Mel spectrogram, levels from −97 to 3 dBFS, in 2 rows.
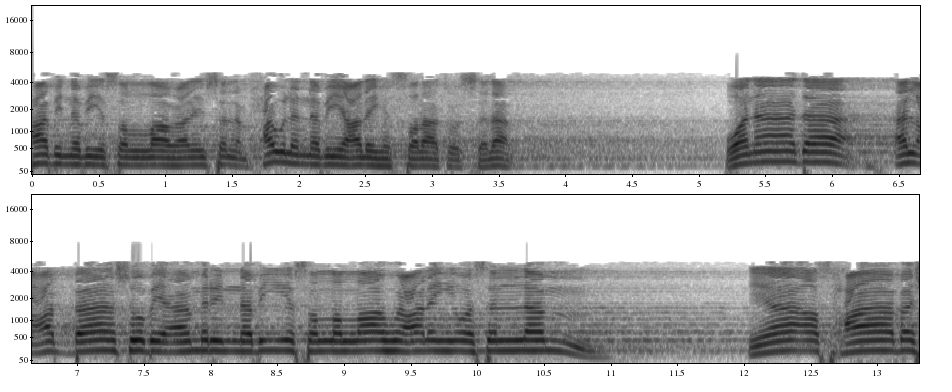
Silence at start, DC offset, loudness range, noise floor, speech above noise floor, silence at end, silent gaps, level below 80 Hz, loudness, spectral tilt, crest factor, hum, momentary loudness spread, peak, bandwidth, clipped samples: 0 s; under 0.1%; 5 LU; -40 dBFS; 27 dB; 0 s; none; -44 dBFS; -13 LUFS; -8.5 dB/octave; 14 dB; none; 13 LU; 0 dBFS; 5.2 kHz; under 0.1%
